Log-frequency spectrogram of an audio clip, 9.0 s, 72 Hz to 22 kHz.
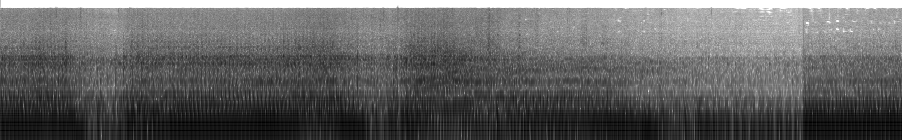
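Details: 2012 Arctic Cat Wildcat 1000 side-by-side doing donuts and drifting hard in snow: engine note climbs and falls cleanly through repeated hard revs, no misfire, knock or rattle; normal engine under load.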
